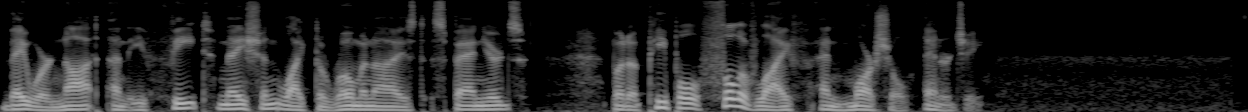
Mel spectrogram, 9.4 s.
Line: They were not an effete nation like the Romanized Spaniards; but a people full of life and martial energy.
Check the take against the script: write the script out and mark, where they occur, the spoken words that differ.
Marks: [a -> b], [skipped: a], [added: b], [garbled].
They were not an effete nation like the Romanized Spaniards; but a people full of life and martial energy.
